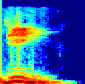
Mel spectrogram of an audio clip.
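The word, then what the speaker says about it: דין: en el vocabulario, el din, que quiere decir juzgar din. Hay verbos así que tienen una yod en la mitad y eh la pronunciamos i, ¿verdad?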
